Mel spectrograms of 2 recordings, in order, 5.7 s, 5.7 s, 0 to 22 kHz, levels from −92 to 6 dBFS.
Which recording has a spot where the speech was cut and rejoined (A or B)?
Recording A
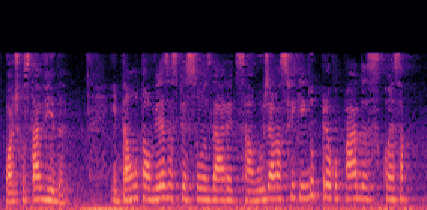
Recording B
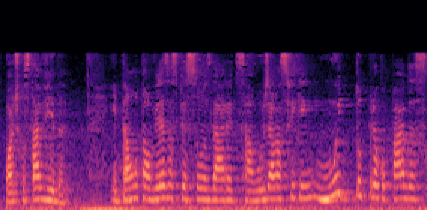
A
